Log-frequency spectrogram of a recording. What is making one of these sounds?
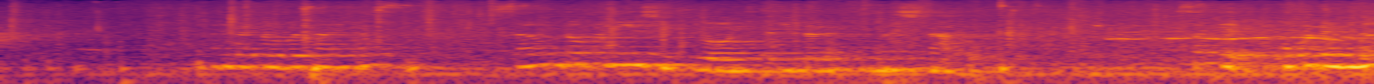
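A large wind band plays in an echoing concert hall.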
